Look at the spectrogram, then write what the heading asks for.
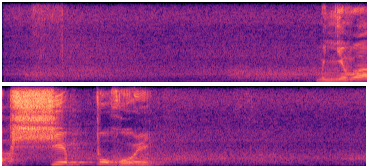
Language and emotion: Russian, angry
